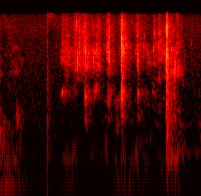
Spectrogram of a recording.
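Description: Water from a plastic bottle splashes and trickles onto a leaf, soft uneven bursts of pouring and dripping heard close up and fairly faint in a quiet room.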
